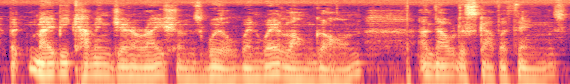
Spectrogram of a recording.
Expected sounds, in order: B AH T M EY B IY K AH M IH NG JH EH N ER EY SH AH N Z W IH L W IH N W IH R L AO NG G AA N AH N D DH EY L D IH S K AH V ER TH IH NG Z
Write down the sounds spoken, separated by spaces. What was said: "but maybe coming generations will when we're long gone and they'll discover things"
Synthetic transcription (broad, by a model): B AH T M EY B IY K AH M IH NG JH EH N ER EY SH AH N Z W IH L W IH N W IH R L AO NG G AA N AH N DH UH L D IH S K AH V ER TH IH NG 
